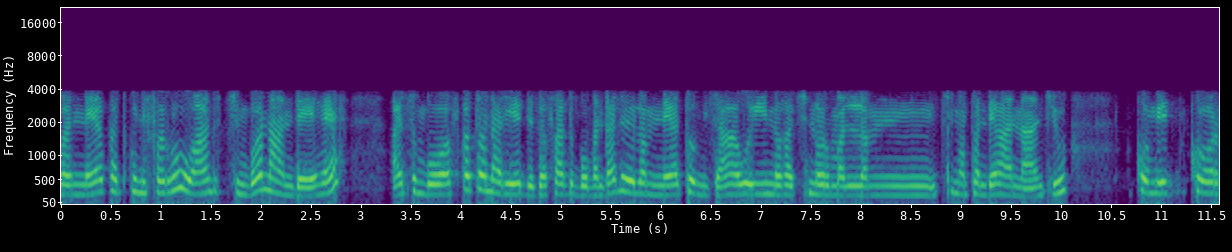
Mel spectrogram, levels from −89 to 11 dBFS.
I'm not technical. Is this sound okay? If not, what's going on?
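No. The whole recording has passed through the G.723.1 codec, an early internet-phone format that squeezes speech very hard. Nothing above about 3.7 kHz survives, so the speech sounds muffled and hoarse throughout, and consonants blur.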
